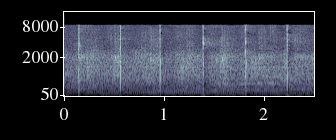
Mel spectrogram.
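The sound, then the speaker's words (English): A church audience claps hands in praise during a morning worship service, a dense, steady wash of applause with sharper, louder claps landing in an even rhythm about twice per second. Nobody speaks. “Now let's give him another good hand clap of praise this morning.”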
